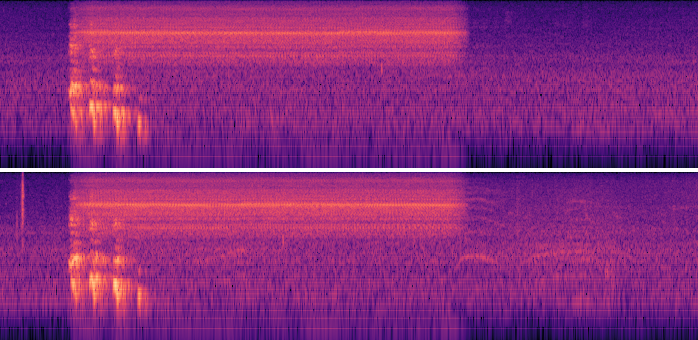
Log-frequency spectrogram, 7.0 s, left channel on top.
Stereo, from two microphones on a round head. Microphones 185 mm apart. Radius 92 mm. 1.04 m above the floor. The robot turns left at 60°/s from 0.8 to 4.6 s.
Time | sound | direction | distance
0.7 | a giggle | 5° right (ahead or behind) | 3.5 m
